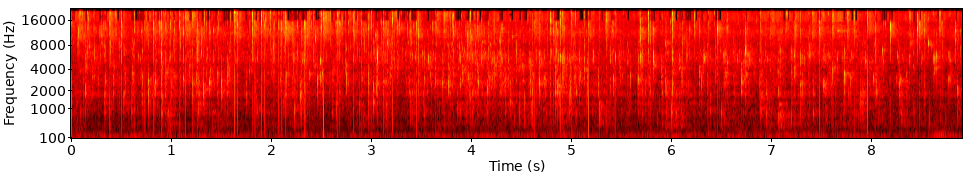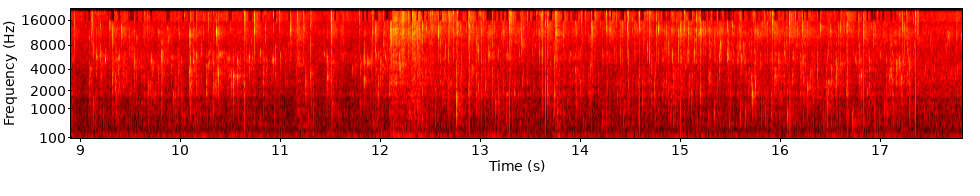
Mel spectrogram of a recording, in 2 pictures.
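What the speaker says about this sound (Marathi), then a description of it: "शिमला मिरची पण फ्राय करून झाली आहे." Capsicum pieces fry in hot oil for a vegetable dum biryani, a continuous close, busy sizzle with crackling pops and occasional stirring scrapes that stays steady throughout.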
